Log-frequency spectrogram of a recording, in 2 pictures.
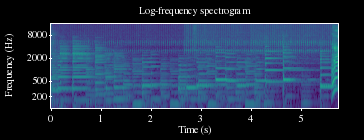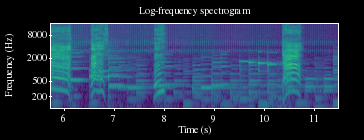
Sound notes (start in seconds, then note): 5.6 frustrated grumbles; 10.4 groan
